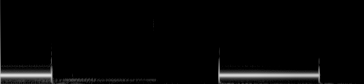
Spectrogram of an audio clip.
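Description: A telephone ringback tone on an outgoing call to a high school friend: a steady, fairly loud single-pitch beep, a short tail of one tone, then a pause and one full tone about a second long, with no voices.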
